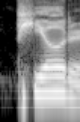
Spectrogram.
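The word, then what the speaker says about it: Petr: you peter peter yeah you got to miss the e right how do you say it pyotr yan people pewter pewter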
